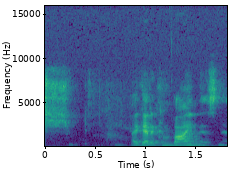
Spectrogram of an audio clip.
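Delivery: ordinary talk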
